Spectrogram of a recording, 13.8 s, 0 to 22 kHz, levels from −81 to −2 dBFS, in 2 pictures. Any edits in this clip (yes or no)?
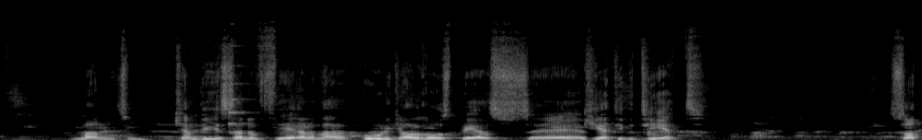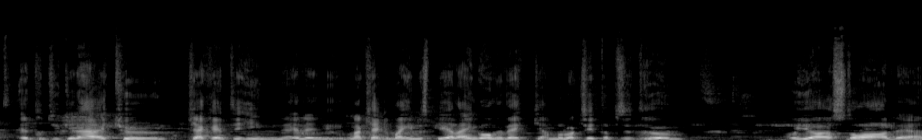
yes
